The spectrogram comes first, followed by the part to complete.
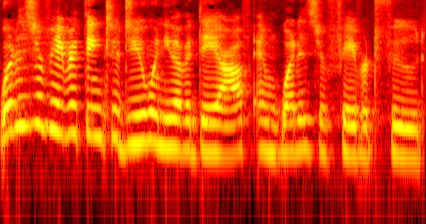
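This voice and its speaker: Lively intonation from a woman at medium pitch. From US, raised from toddler after Iran and Greece. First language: Armenian. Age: 30s. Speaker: beauty blogger. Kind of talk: casual chat. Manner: casual with many fillers.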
